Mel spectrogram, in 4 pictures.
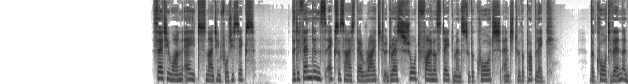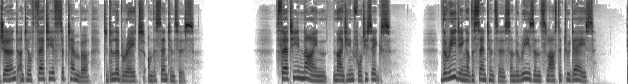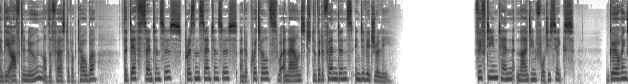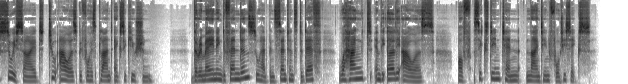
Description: Audioguide files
